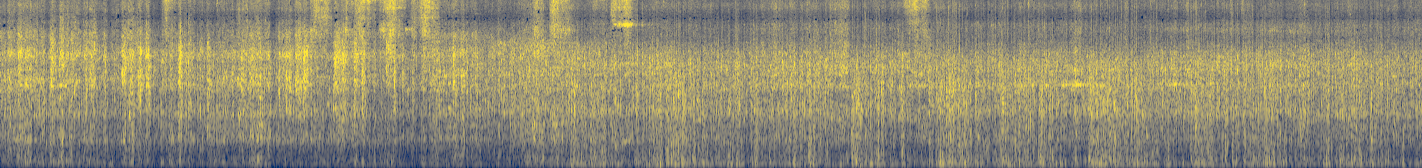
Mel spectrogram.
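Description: Train running at speed, heard from on board through an open window or doorway: a steady rush of wheel and rail noise with rattling clatter. The clatter is busier in the first several seconds, while the coaches of a train on the next track pass close alongside.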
